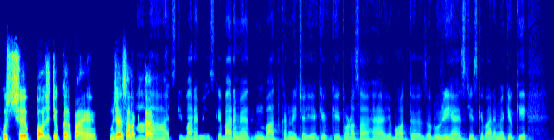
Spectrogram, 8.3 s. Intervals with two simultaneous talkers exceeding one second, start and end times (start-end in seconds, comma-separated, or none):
none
